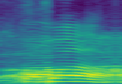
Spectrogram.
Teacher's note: اچھا فا کی ادائیگی جو ہوتی ہے نا وہ اس کا مخرج اوپر والے دانتوں کے کنارے جب نیچے والے ہونٹ کے تر حصے سے لگتے ہیں تو ادا ہوتا ہے فا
